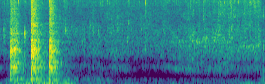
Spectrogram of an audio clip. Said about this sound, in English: Now I agitated the water a bit, because then that's going to get some of the scales off.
